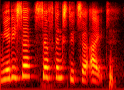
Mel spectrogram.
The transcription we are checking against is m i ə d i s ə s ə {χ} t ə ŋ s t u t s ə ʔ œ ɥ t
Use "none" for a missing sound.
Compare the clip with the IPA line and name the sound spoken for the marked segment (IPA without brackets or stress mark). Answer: f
